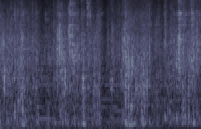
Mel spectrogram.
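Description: Footsteps on a dirt and gravel hiking trail, a few short scuffs and thuds each second at a walking pace.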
